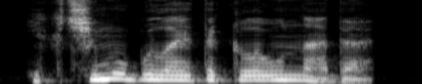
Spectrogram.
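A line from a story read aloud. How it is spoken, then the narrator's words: Hissed. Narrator (Russian): прошипел Дорин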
